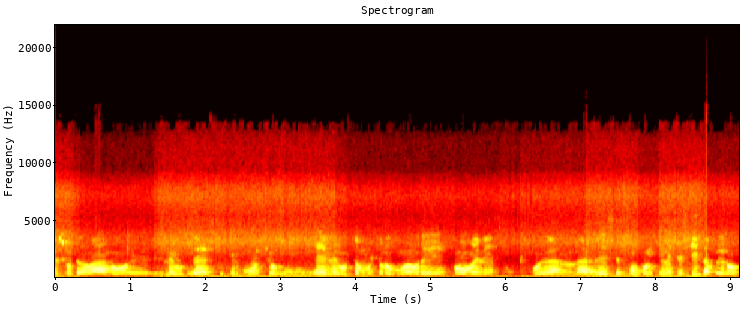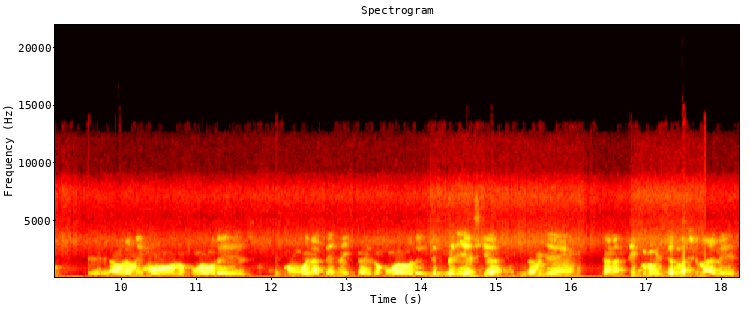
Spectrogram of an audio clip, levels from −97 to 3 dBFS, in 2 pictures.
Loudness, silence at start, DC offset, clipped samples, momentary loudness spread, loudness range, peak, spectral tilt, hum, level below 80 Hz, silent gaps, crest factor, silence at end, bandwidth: -15 LUFS; 0 s; under 0.1%; under 0.1%; 11 LU; 2 LU; 0 dBFS; -3.5 dB/octave; none; -34 dBFS; none; 14 dB; 0 s; 12.5 kHz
